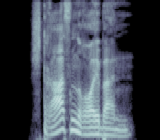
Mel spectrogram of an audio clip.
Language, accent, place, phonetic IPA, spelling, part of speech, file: German, Germany, Berlin, [ˈʃtʁaːsn̩ˌʁɔɪ̯bɐn], Straßenräubern, noun, De-Straßenräubern.ogg
- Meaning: dative plural of Straßenräuber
